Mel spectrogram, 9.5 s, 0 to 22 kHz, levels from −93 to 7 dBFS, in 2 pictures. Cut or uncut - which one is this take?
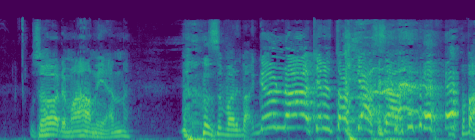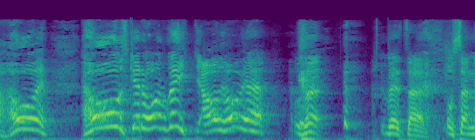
cut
